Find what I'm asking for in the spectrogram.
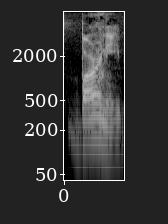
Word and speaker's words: Bjarni: It's Barney, but it's spelled B-J-A-R-N-I. Bjarni.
